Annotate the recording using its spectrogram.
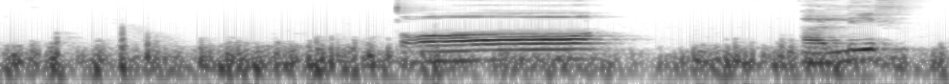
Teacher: اس کو تا پڑھنا ہے لیکن موٹا پڑھنا ہے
